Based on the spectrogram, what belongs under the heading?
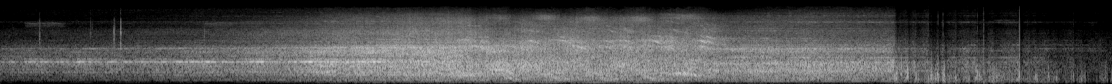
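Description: Virgin Voyager diesel multiple unit passing at speed: the rush of its wheels on the rails and its underfloor diesel engines build over the first few seconds, stay loud, then fall away quickly after about nine seconds as the train goes by.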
